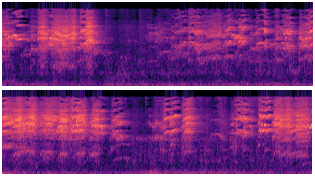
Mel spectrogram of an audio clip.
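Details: Lorikeets screeching in dense, shrill bursts of high chattering squawks, loud for about a second at a time with brief quieter gaps, overlapping calls throughout the nine seconds.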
